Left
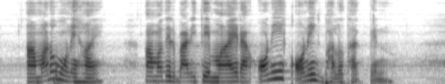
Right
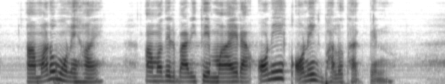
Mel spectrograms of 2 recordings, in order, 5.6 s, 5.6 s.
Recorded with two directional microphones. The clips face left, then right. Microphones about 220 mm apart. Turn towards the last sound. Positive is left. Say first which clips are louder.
# right 3 dB
turn(degrees=-45)  # may be behind; listen again after turning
